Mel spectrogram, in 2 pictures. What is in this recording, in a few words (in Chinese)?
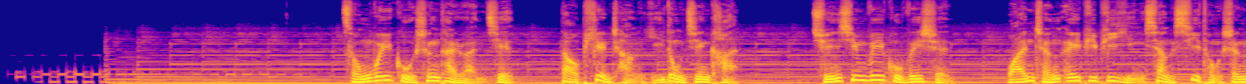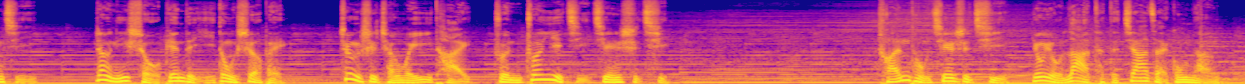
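男国大音-科技感; 威固-产品手册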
